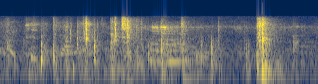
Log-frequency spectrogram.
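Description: A door opens and closes: a run of clicks, rattles and shuffling builds to a solid latching thump near the end, moderately loud, with faint movement noise around it.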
